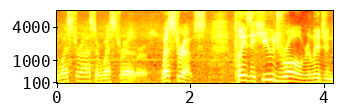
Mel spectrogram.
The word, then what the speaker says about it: Westeros: Is that how you pronounce it? Westeros or Westeros? Westeros.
